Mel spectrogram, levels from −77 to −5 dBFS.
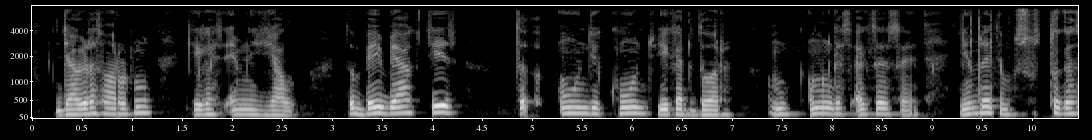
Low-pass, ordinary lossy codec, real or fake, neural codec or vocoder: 7.2 kHz; none; real; none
